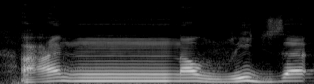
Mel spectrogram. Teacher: عنا الرجز نون مشدد غنہ کریں گے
